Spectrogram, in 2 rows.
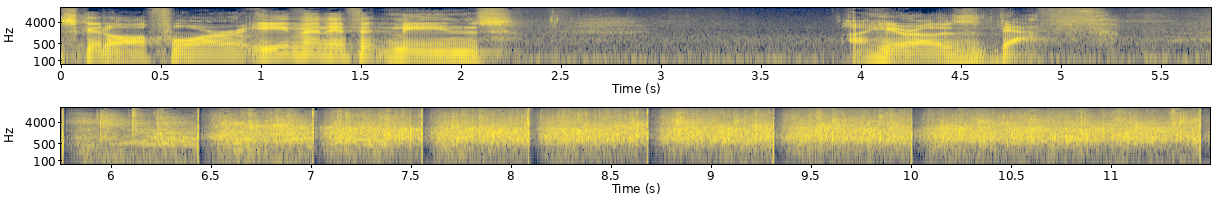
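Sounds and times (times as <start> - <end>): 
speech: 0.0 - 2.4, 3.9 - 5.1
studio audience clapping: 5.8 - 11.4.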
